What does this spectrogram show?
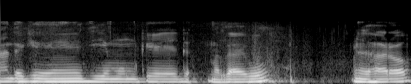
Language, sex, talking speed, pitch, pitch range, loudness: Angika, male, 115 wpm, 130 Hz, 125-135 Hz, -12 LUFS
